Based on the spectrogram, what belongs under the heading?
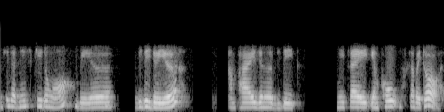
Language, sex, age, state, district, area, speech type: Bodo, female, 45-60, Assam, Kokrajhar, rural, conversation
